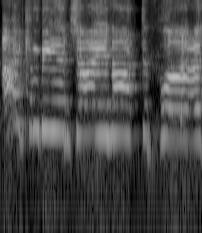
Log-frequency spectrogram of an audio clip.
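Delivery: high shout, called out. In a role-playing game, a player's character shouts back to the group: shouting back. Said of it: "I'm gonna shout back".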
